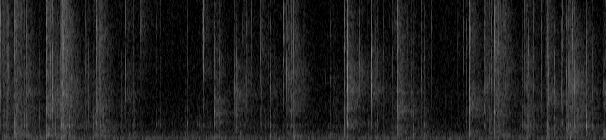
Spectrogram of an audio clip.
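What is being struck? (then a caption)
Thin plastic film wrap. Clear plastic wrap from a miniature shampoo set is held in both hands and crinkled with fingertips and long blue nails. Dense, bright crackling sounds with many sharp, quick snaps, coming in irregular bursts with little low end throughout the clip.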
